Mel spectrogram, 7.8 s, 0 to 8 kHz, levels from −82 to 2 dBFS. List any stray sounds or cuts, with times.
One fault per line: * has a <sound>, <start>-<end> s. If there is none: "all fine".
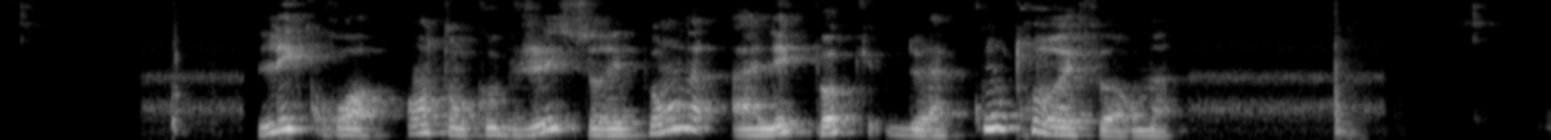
* has a laugh, 0.8-1.1 s
* has a thud, 6.7-6.9 s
